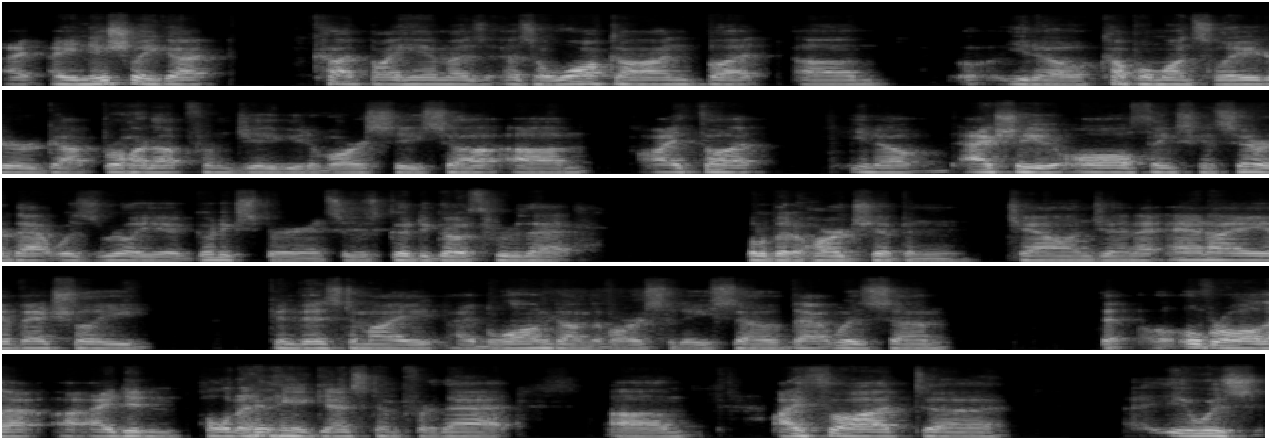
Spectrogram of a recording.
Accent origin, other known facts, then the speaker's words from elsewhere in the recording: Westfield, New Jersey, United States; growing up in New Jersey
